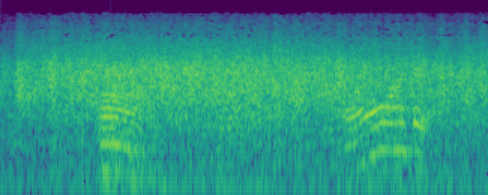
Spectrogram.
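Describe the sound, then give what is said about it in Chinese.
Loud audience applause, dense clapping that fills the whole stretch at a steady level, with brief voices rising above it twice. “这鼓掌这么大声，可能新加坡的男人都这样子了。”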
